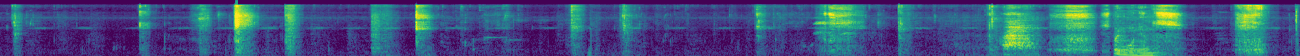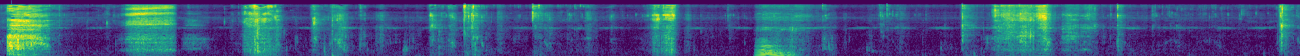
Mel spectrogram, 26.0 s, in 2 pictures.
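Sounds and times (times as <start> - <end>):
wet chewing and lip-smacking: 4.1 - 10.0, 15.2 - 20.5, 21.1 - 26.0.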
